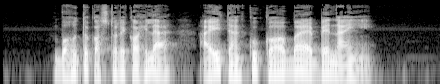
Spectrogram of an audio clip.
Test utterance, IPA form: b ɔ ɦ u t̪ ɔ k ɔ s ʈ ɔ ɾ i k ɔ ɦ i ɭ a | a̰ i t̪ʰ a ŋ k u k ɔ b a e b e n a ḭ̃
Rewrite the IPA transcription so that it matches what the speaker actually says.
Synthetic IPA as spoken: b ɔ ɦ u t̪ ɔ k ɔ s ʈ ɔ ɾ e k ɔ ɦ i l a | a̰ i t̪ a ŋ k u k ɔ b a e b e n a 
